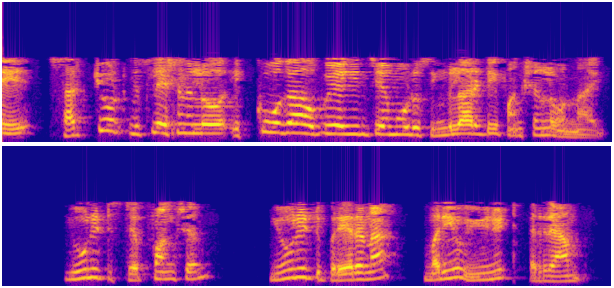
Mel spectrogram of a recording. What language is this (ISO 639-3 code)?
tel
